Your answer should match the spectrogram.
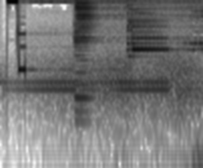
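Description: Electronic logo sting: a sharp hit just after the start, then a held synthesized chord with a whoosh about a second in.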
